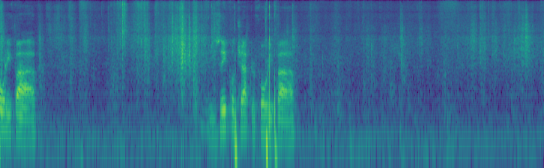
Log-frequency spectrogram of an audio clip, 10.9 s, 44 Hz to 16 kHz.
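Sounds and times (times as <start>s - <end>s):
speech: 0.0s - 0.9s, 4.2s - 6.0s
thin paper Bible pages being turned: 0.0s - 6.0s, 7.0s - 10.8s.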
